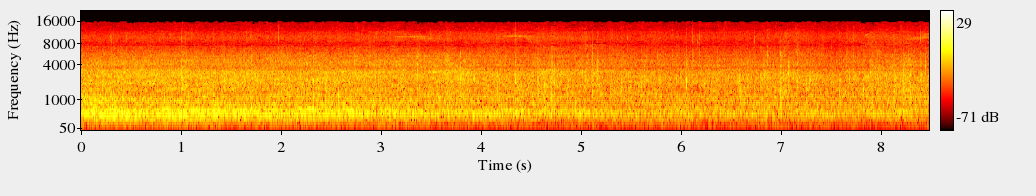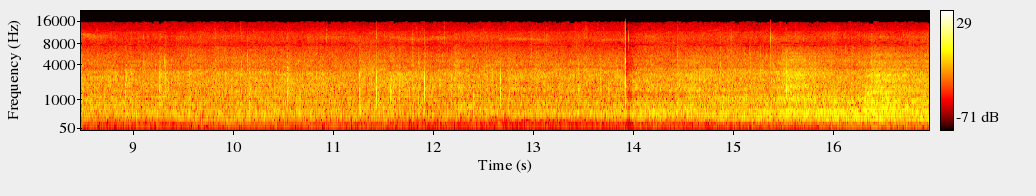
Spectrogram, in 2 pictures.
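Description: Steady outdoor background hiss without a clear pitch, with a few sharp clicks in the second half, the loudest about three-quarters of the way through.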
